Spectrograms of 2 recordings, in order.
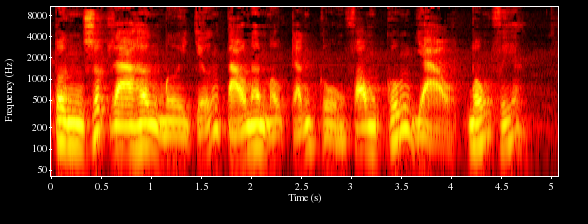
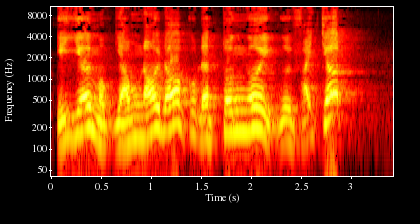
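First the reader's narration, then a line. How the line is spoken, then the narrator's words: Furious roar. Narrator (Vietnamese): bị Địch Tuân nói như thế, Dương Côn điên tiết gầm lên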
